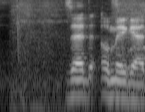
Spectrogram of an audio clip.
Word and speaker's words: Z Omega: Z Omega, the Omega is silent.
